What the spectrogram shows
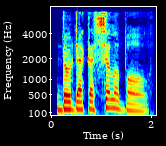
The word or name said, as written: dodecasyllable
